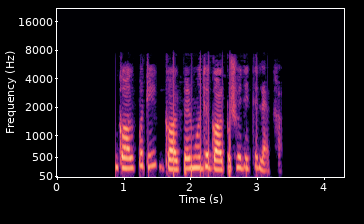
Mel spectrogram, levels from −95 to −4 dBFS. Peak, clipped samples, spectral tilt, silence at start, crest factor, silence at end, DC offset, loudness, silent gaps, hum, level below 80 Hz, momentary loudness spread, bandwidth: -6 dBFS; under 0.1%; -6.5 dB/octave; 0.85 s; 18 dB; 0.95 s; under 0.1%; -22 LUFS; none; none; -54 dBFS; 11 LU; 7.4 kHz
